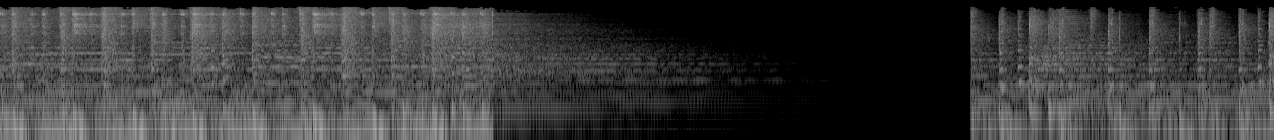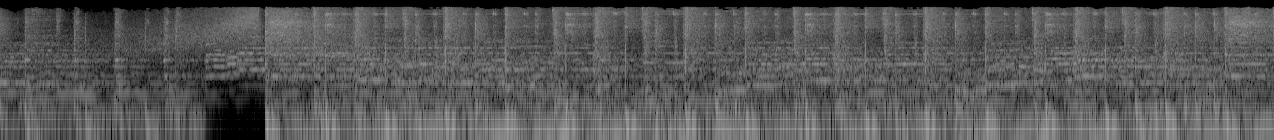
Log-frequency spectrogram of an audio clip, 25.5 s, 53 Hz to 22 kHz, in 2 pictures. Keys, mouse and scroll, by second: 0.5-6.2 middle drag, 6.5-8.0 scroll up 1, 9.9 alt+shift+click, 10.8-11.3 shift+middle drag, 11.6 alt+shift+click, 12.0 alt+shift+click, 12.5 middle click, 13.4 middle click, 13.5 scroll up 1, 14.1 alt+shift+click, 15.1 alt+shift+click, 15.3 middle click, 16.1 alt+shift+click, 16.4 alt+shift+click, 16.7 alt+shift+click, 16.8 middle click, 17.3 alt+shift+click, 17.8 alt+shift+click, 18.0 middle click, 18.6 alt+shift+click, 19.1 alt+shift+click, 19.2 middle click, 19.8 alt+shift+click, 19.9 middle click, 22.1 scroll down 3, 22.2 middle click, 22.6 scroll up 3, 22.7 middle click, 23.1 scroll down 1, 23.1-25.4 middle drag.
